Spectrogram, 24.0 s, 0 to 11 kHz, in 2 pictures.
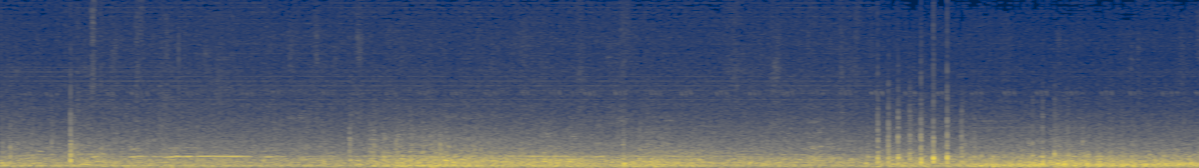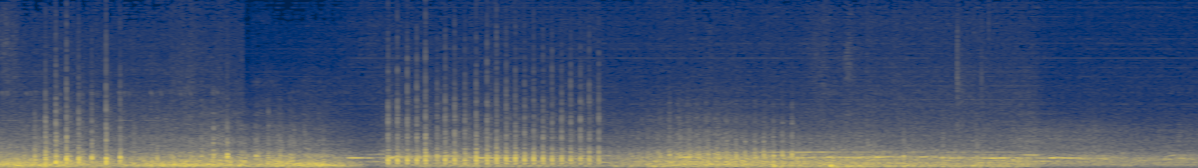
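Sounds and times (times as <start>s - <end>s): steady background noise: 0.0s - 23.9s.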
